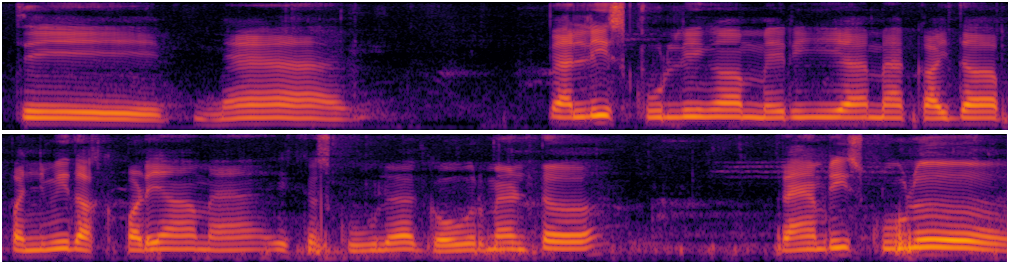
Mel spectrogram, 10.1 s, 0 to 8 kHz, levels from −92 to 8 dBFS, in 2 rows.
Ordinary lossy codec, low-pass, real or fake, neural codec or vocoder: none; none; real; none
